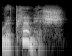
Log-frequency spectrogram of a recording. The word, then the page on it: replenish: British English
